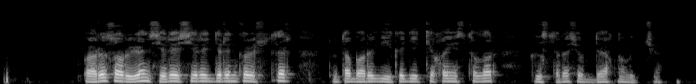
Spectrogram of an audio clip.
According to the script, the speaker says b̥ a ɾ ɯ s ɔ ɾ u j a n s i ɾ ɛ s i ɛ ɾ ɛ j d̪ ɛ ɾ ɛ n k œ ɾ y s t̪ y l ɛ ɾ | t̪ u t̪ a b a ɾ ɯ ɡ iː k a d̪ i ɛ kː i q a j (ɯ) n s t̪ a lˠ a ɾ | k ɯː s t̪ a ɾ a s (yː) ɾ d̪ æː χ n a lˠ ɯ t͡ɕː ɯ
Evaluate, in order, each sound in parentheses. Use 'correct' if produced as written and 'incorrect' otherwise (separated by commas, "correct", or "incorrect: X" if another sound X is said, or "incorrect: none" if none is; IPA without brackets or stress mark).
correct, incorrect: y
